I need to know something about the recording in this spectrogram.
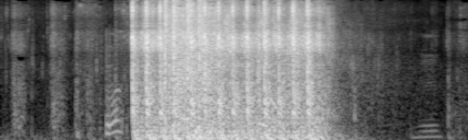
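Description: Gunfire bursts loudly.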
